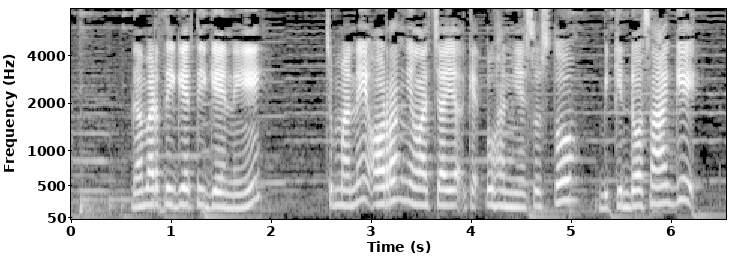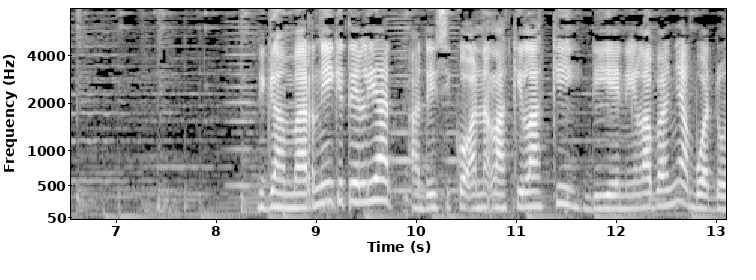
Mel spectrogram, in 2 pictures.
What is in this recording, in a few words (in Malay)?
kabar baik good news malay bangka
